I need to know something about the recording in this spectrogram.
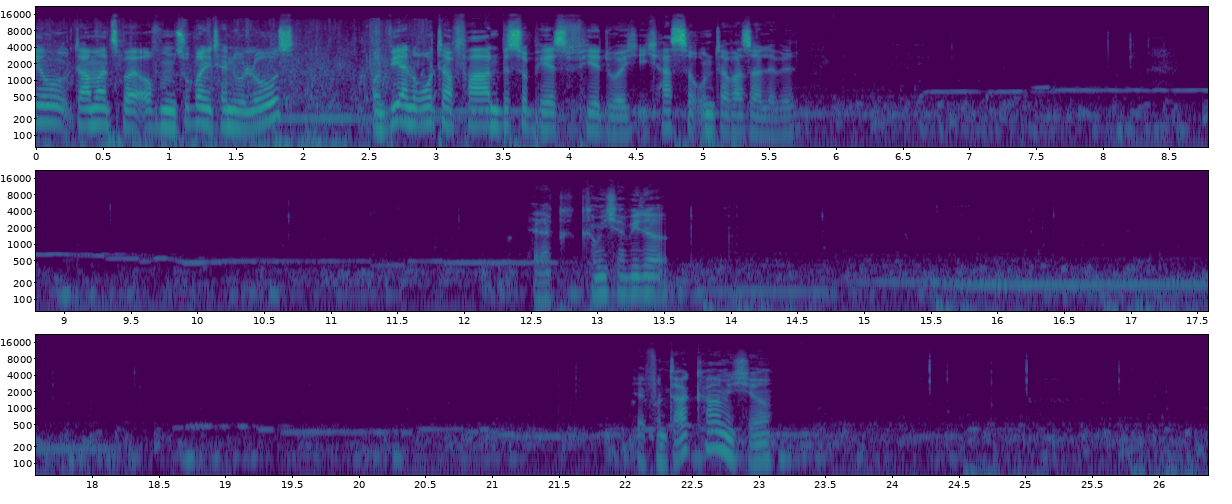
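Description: A swimmer strokes through water with a low, muffled underwater rumble.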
